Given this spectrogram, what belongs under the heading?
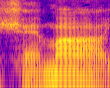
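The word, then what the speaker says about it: שמע: 원래는 들으라 이스라엘 쉐마 이스라엘이라고 어 우리 발음을 한다고 하는데요.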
